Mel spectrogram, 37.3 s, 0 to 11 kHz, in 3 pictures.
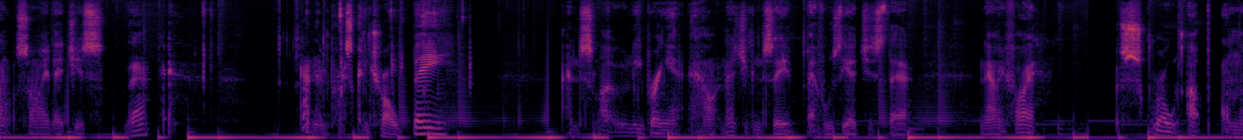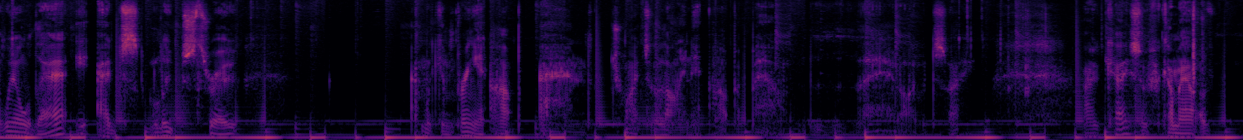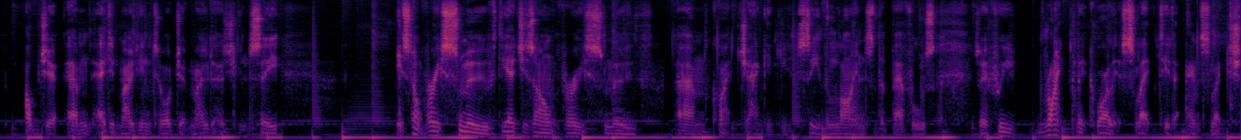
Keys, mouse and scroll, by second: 0.5 middle click, 2.0 KP_1, 3.9 ctrl+b, 23.4 middle click, 24.3 Tab, 25.8-26.3 middle drag, 26.4-27.3 scroll up 3, 30.1-31.1 middle drag, 32.4-32.9 middle drag, 33.5-34.1 shift+middle drag, 35.3 right click.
